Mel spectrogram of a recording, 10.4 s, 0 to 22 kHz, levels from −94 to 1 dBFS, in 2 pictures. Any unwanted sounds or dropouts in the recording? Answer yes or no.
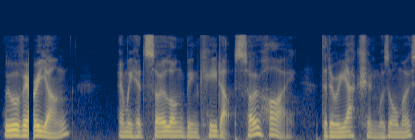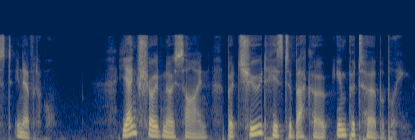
yes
